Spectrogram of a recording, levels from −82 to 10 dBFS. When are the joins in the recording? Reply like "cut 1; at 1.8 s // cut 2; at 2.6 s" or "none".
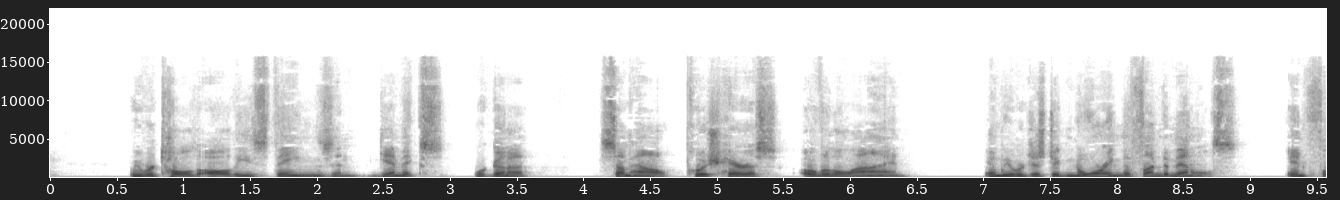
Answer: none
